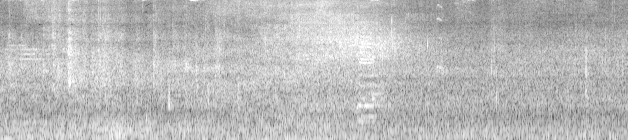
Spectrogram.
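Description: MSRTC bus diesel engine running, a steady low rumble that slowly fades.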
